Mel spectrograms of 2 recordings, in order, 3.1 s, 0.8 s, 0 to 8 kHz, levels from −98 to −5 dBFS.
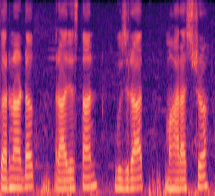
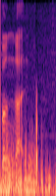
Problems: constant background noise, continuous background conversations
